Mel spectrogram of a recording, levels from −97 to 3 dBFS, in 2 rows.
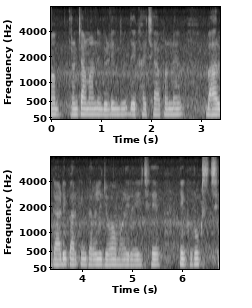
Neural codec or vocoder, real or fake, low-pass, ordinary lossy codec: none; real; none; none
